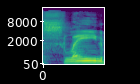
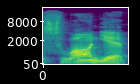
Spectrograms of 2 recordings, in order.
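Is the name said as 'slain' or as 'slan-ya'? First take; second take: slain; slan-ya. First: The name rhymes with 'slain', one syllable. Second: The name ends with a 'nya' syllable. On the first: "They rhyme it with slain a fair amount" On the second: "or should I say slanya pronunciations?"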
